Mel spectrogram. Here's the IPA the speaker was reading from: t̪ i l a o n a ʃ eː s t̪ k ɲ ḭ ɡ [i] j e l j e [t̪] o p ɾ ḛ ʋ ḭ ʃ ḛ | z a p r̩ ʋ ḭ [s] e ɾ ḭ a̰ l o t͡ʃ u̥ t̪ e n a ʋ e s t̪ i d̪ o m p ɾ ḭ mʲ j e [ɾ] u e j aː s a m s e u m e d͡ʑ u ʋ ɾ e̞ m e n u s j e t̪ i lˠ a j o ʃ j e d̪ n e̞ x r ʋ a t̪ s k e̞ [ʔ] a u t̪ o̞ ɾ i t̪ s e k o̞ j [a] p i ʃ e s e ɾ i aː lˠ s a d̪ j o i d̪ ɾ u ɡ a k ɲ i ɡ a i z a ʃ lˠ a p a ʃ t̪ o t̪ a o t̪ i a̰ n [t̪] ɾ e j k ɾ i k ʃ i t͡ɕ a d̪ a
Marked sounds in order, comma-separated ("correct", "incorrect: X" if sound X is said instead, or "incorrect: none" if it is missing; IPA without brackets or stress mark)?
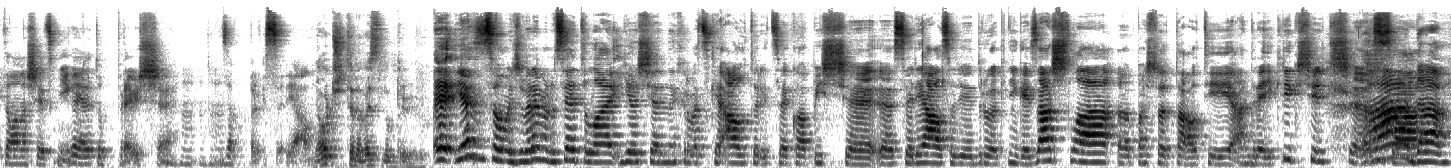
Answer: incorrect: a, correct, correct, correct, correct, correct, incorrect: d̪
